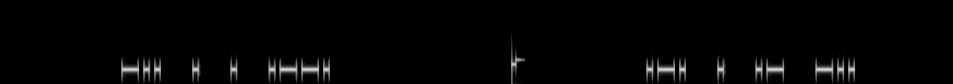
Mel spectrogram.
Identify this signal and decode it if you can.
Morse code, heard as a keyed tone, about 21 wpm, spaced as for 16 wpm, 700 Hz. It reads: DEEP READ
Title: 2x Character Spacing - Top 500 Words - 22wpm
